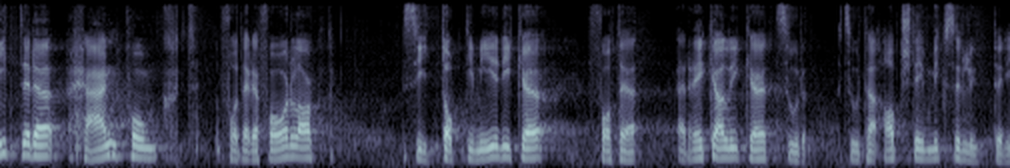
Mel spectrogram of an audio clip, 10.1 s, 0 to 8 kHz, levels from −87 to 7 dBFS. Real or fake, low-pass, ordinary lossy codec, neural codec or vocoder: fake; 7.2 kHz; none; codec, 16 kHz, 2 kbps, X-Codec, HuBERT features, trained on LibriSpeech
